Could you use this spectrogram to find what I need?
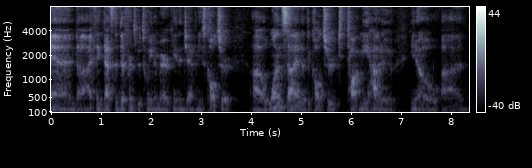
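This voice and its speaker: Over noticeable background noise and audible room echo, a man speaks with a very deep, low pitch and fairly even intonation. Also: moderate pace. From Japan. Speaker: videographer and content creator. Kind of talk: podcast interview.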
